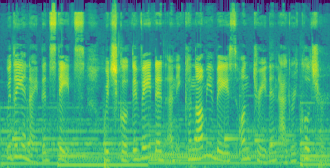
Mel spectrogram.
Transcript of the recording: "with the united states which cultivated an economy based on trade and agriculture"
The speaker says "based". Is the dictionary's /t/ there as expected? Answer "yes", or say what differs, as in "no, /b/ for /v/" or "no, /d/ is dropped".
no, /t/ is dropped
